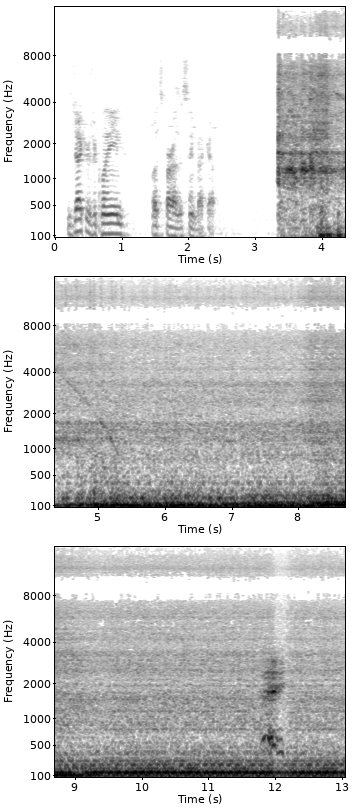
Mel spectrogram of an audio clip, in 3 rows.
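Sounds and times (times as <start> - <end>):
car engine idling: 3.4 - 13.0.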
